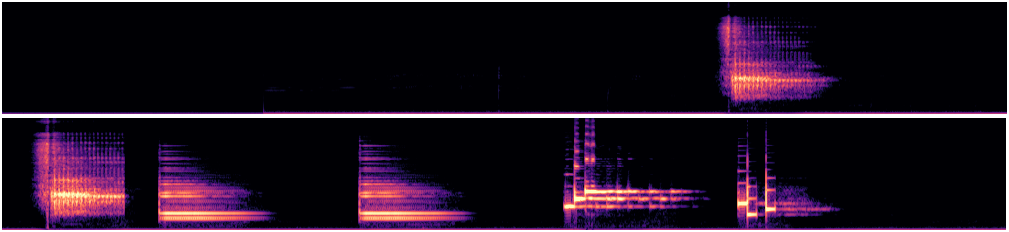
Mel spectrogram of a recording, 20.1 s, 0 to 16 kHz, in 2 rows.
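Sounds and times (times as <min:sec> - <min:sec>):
phone ringtone chimes: 0:15.7 - 0:18.3.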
